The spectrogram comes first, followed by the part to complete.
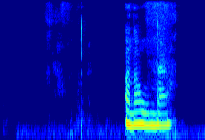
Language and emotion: Russian, neutral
